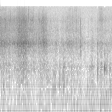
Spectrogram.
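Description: Faint rustling of a plastic shopping bag and handling of a cardboard box, fading within the first second to a low background.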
